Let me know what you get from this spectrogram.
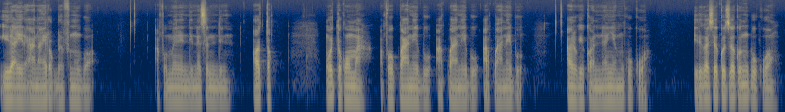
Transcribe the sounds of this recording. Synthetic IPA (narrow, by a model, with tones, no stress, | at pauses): kḭ˦ɾa˦ji˦˨ɾa̰˨a̰˨na˨i˦ɾu˨k̚de˨fu˦nu˦bo˦ | a̰˨fo̰˨me˦ne˨n̩˦di˨ne˦sɨ˦n̩˦di˨n | o˦tu˨k̚ | u˦tu˨ku˦ma˨a˨fo˨˦k͡pa˦ne˦bo˨a̰˨k͡pa˦ne˦bo̰˨a̰˨k͡pa˦˨ne˦bo̰˨ | a˦ɾu˨ki˦ko̰˨nː˦e˨˦ɲe˦mŋ͡m̩˦ku˦kʷɔ̰˨ | ḭ˦ɾi˦ka˦se˦ko˦se˦ko˦t̚ŋ͡m̩˦k͡pu˦kʷo̰˦˨ŋ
